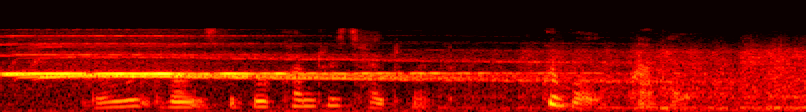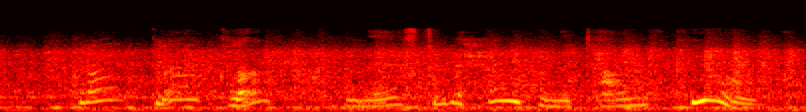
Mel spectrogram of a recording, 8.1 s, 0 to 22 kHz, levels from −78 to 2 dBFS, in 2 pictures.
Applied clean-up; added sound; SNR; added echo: none; Train; -5 dB; none.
